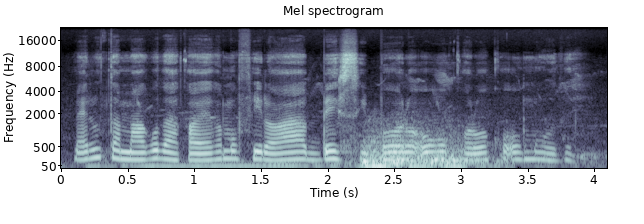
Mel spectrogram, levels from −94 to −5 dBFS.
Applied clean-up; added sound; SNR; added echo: none; Thunder / Rain; 5 dB; none.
